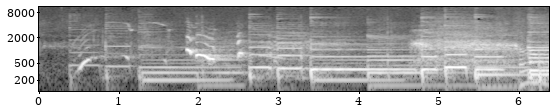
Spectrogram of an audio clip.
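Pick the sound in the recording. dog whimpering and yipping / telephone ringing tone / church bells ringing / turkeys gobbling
dog whimpering and yipping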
